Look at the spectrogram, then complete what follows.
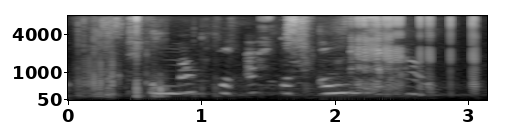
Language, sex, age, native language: Icelandic, female, 9, Icelandic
